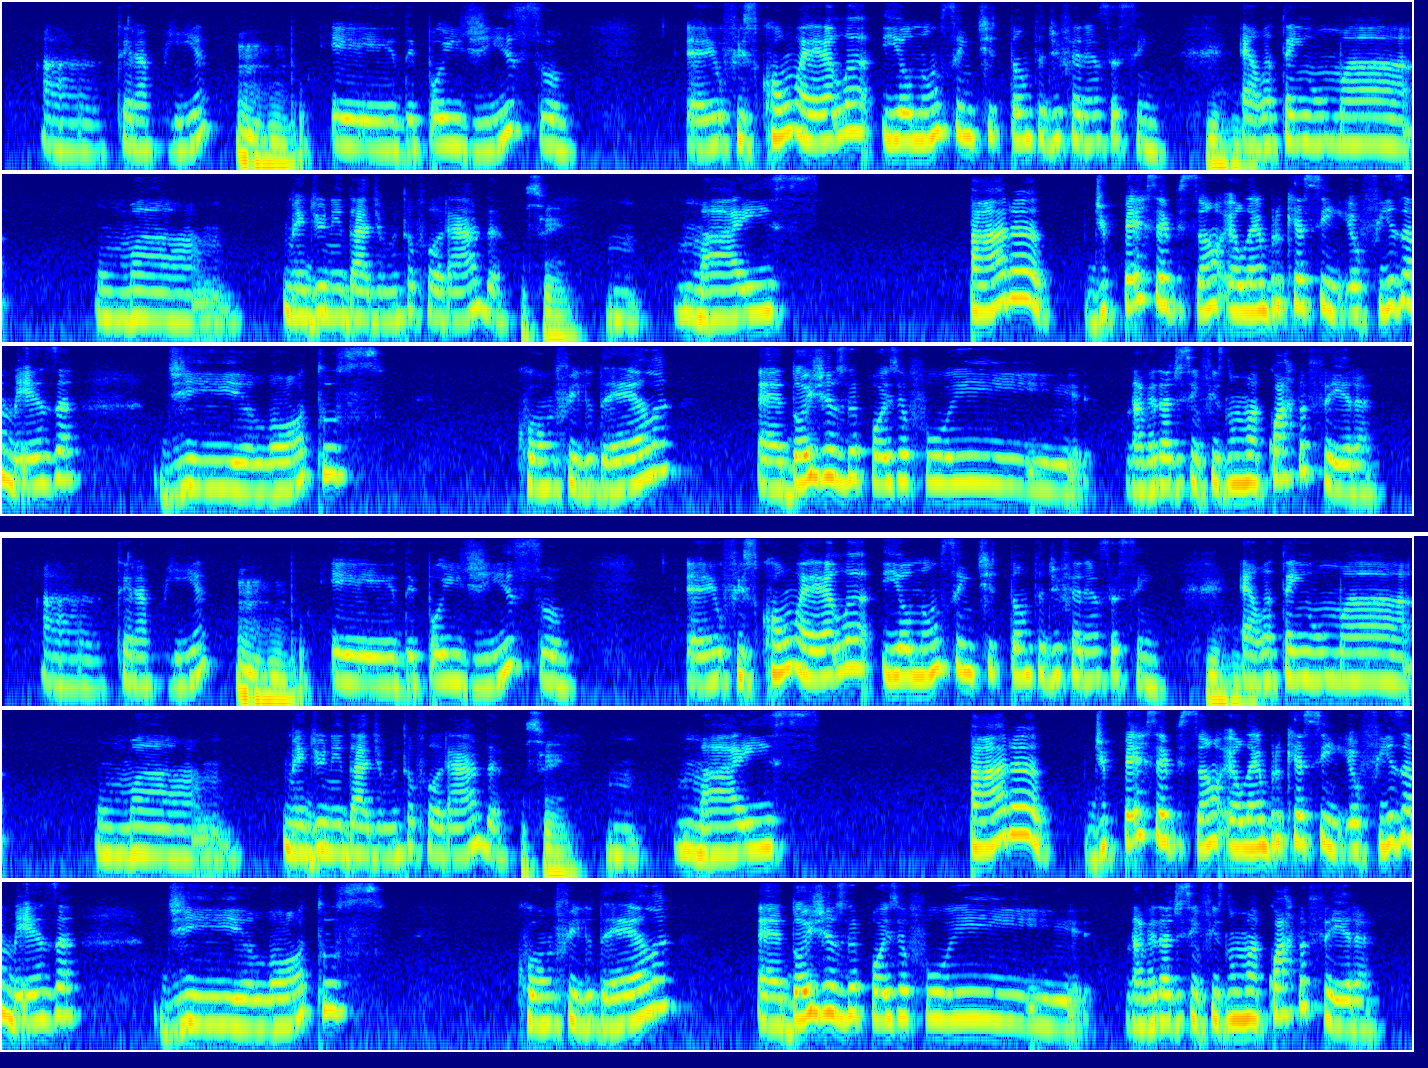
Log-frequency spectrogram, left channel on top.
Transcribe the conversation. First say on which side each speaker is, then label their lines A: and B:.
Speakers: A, on the right; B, on the right.
A: a terapia.
B: Uhum.
A: E depois disso, é, eu fiz com ela e eu não senti tanta diferença assim.
B: Uhum.
A: Ela tem uma, uma mediunidade muito aflorada,
B: Sim.
A: hum, mas para de percepção, eu lembro que assim, eu fiz a mesa. de Lotus com o filho dela. É, dois dias depois eu fui. Na verdade, assim, eu fiz numa quarta-feira.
